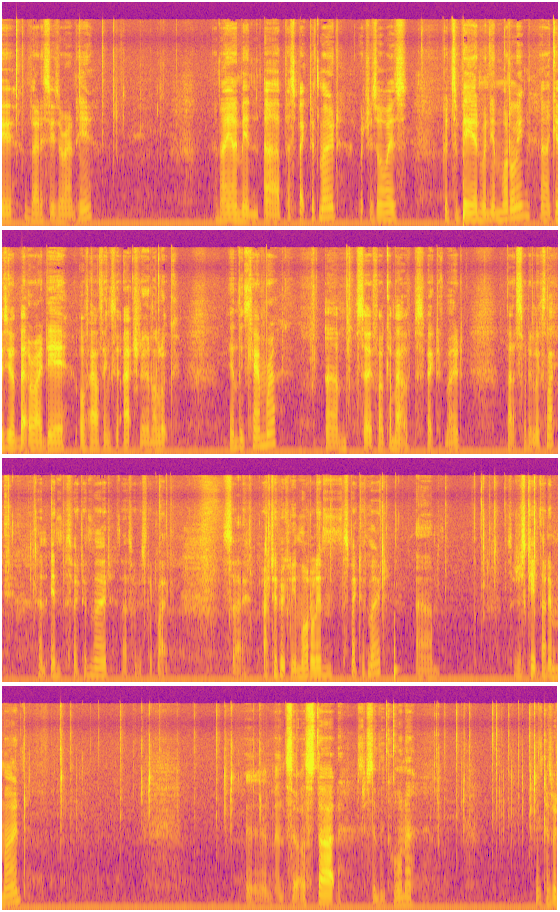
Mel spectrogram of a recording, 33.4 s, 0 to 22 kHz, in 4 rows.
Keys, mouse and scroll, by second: 0.4 shift+middle click, 2.1 scroll up 1, 2.5-3.7 scroll down 1, 3.9-5.0 scroll down 7, 5.0 middle click, 7.5 middle click, 8.6-9.4 scroll down 3, 9.6 middle click, 10.6 middle click, 11.3-12.1 scroll up 3, 12.1 scroll up 1, 13.1-13.5 scroll down 2, 13.5 KP_5, 14.8 middle click, 17.1 KP_5, 17.4 middle click, 19.2 scroll up 2, 20.6 shift+middle click, 20.6 scroll up 2, 21.5-23.1 scroll up 3, 21.9 shift+middle click, 23.1 scroll up 1, 23.3 shift+middle click, 24.5 shift+middle click, 26.6 shift+middle click, 27.8 shift+middle click, 29.6 g, 30.7 click, 31.1-31.6 scroll down 3, 31.6 shift+middle click, 31.9 middle click, 32.6 shift+middle click, 33.1-33.3 scroll up 2.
